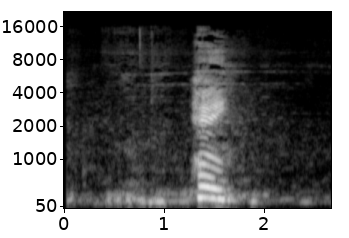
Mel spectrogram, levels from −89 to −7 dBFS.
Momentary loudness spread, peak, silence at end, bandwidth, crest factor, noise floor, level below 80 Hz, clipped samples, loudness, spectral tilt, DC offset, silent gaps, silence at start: 24 LU; -2 dBFS; 0.75 s; 16.5 kHz; 22 dB; -54 dBFS; -66 dBFS; under 0.1%; -17 LUFS; -4 dB/octave; under 0.1%; none; 0.6 s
